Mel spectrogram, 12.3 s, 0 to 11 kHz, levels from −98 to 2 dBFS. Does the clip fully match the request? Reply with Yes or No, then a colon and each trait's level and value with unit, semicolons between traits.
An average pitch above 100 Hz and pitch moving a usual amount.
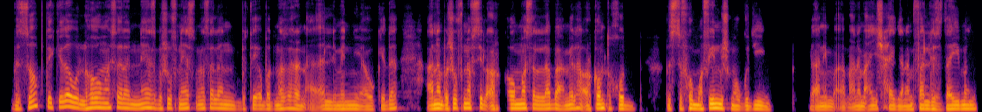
Yes: low, 110 Hz; average, 3.5 semitones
